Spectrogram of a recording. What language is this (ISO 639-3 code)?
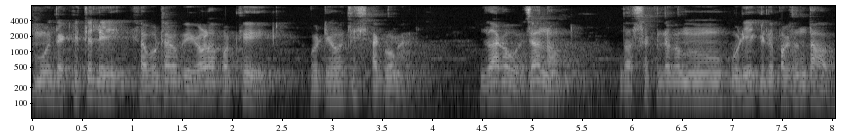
ori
